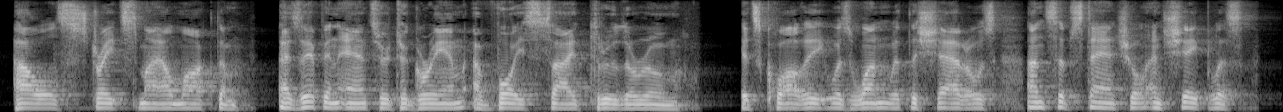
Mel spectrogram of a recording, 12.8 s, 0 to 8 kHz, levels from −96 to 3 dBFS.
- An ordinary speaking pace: No, slow, 125 wpm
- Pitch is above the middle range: No, low, 120 Hz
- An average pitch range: No, narrow, 1.4 semitones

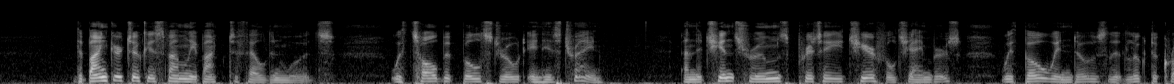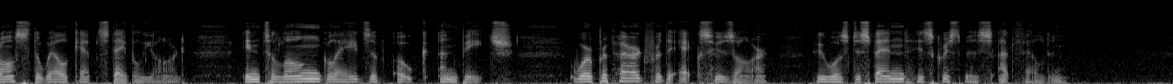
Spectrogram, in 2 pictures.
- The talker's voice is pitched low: Yes, low, 120 Hz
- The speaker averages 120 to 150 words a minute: Yes, average, 140 wpm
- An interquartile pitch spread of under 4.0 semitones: Yes, average, 2.9 semitones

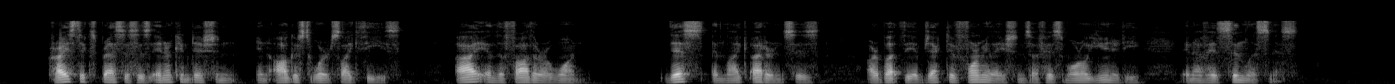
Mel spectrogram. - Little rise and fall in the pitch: No, average, 3.1 semitones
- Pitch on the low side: Yes, very low, 95 Hz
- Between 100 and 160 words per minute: Yes, average, 140 wpm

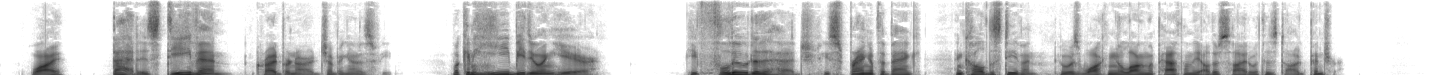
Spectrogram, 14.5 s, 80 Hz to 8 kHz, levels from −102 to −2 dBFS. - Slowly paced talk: No, average, 180 wpm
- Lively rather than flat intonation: Yes, wide, 7.8 semitones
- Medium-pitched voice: No, low, 100 Hz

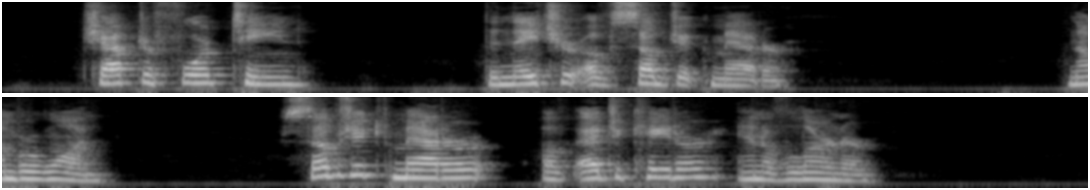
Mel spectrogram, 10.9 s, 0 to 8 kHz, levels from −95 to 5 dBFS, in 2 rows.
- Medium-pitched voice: No, high, 210 Hz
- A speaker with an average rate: No, slow, 85 wpm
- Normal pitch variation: Yes, average, 3.5 semitones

